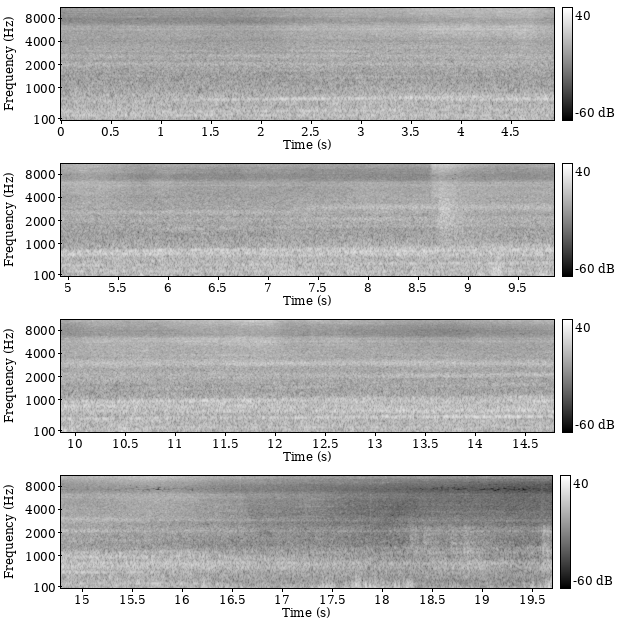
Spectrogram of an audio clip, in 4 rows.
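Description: E7 series Shinkansen train pulling out of the station and accelerating past the platform. Its wheels and running gear make a steady rumble under a motor whine that rises slowly in pitch, and the sound fades near the end as the last car leaves.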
